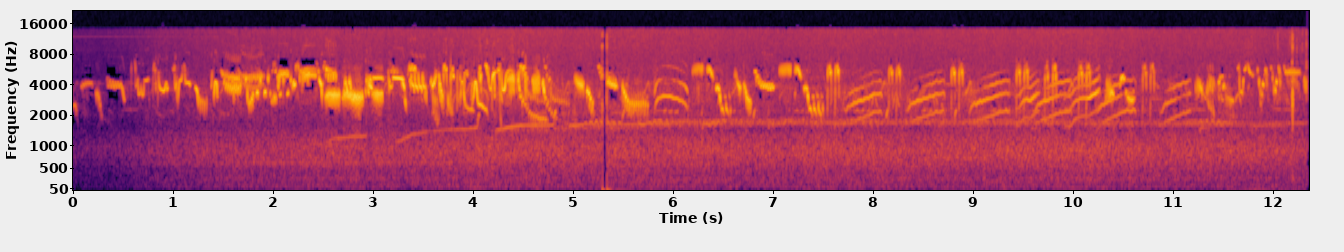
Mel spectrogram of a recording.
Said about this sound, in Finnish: Tästä viseryksestä tulee mieleen vanha laulu Miksi leivo lennät Suomeen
